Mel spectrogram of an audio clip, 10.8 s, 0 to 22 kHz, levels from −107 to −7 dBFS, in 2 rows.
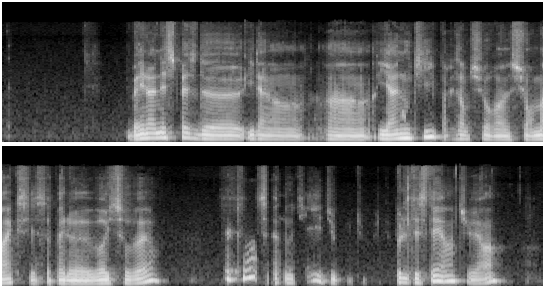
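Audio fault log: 3.16–3.23 s, 5.72–5.83 s, 7.28–7.34 s, 10.64–10.70 s: echo leak, brief faint copies of the speech trailing by 124 ms, about 25–40 dB down, likely loudspeaker pickup the far-end echo canceller missed.
8.75–8.83 s: speech suppressed in double talk, the speech briefly drops by roughly 35 dB for about 70 ms, likely an echo canceller muting overlapping talk.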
